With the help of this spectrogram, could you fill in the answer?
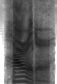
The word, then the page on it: heritor: American English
